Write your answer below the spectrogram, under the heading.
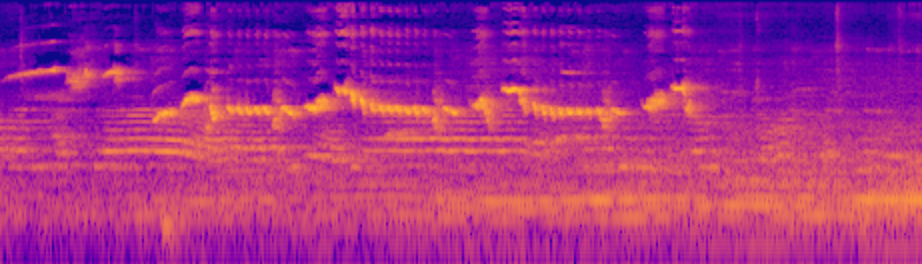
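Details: White-rumped shama singing in the afternoon: a run of clear whistled notes, some rising and some sliding down, given in quick bursts for about seven seconds, then the bird falls quiet over a soft low hum.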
